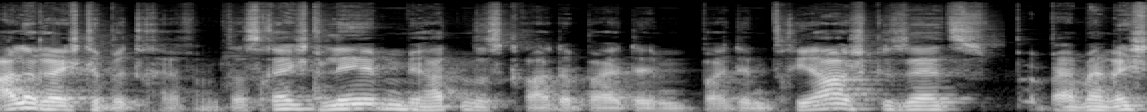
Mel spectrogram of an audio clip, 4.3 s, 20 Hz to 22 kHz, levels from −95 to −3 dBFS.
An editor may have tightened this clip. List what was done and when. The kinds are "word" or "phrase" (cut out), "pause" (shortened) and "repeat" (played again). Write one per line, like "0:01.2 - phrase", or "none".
0:01.2 - word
